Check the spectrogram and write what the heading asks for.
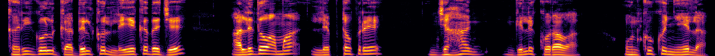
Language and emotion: Santali, fearful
